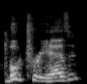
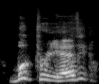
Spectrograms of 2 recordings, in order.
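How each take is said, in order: First: It is said in his normal voice. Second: It is said like a car salesman.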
